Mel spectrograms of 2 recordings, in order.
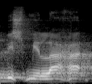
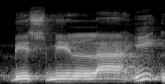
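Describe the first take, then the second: First: The word ends without a final vowel. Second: The word ends with an i vowel. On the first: The speaker calls it wrong. "henteu bismillah" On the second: The speaker calls it right. "dijeer bismillahi"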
